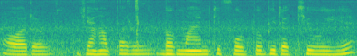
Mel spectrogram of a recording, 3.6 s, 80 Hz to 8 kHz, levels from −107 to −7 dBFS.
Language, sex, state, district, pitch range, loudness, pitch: Hindi, female, Chhattisgarh, Raipur, 185-205 Hz, -16 LUFS, 200 Hz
